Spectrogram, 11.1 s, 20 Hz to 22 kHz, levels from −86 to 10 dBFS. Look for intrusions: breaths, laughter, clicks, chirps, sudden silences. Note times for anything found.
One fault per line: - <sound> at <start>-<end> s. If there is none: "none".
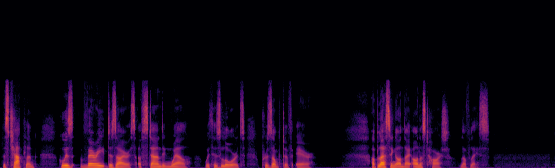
none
